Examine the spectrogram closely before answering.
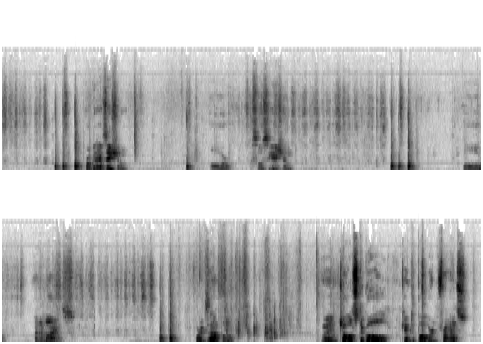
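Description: A man speaks calmly and clearly close by, explaining in pauses.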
